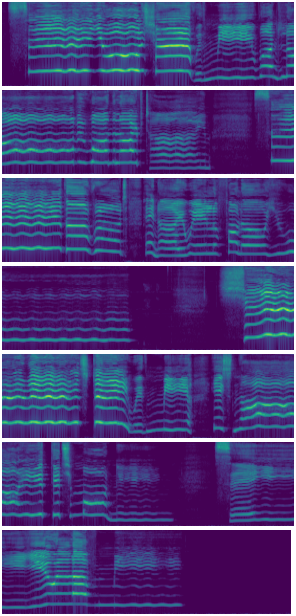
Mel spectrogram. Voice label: female; Lauten Clarion; microphones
